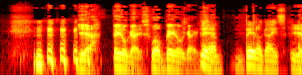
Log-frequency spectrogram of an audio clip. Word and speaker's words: Betelgeuse: Yeah, Betelgeuse. Yeah. That's how it's pronounced as the star.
